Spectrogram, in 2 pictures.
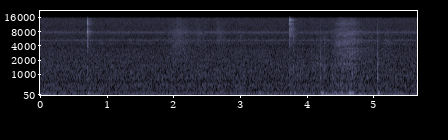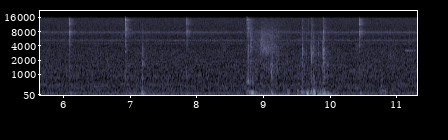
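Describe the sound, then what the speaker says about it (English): Soft, irregular keyboard typing, light clicks scattered over a low steady hum, with a slightly busier flurry toward the end. "Hopefully my typing on the keyboard isn't too loud."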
